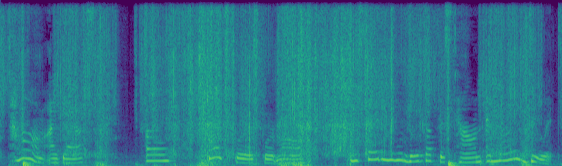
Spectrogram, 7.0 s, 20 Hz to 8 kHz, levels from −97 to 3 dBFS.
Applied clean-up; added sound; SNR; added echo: none; Crumpling, crinkling; 1 dB; none.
